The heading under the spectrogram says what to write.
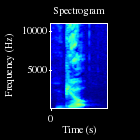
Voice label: "byo7", Apatani

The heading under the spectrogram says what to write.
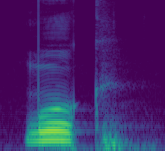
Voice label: "muk", Mpur; bukit

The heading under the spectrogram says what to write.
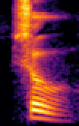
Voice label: "sù", Apatani

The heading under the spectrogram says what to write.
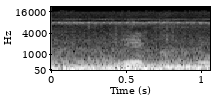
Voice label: "repa", to hit, Serewen

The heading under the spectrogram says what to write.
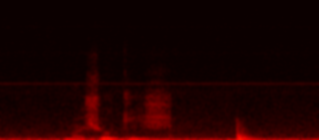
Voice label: "socks", Kibembe

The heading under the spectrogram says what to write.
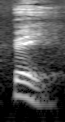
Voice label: fight, Mokilese

